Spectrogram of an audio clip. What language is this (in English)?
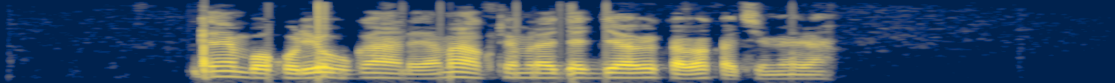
Ganda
